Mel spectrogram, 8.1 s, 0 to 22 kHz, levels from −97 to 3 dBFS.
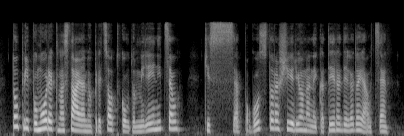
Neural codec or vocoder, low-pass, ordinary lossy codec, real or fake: codec, 24 kHz, 1 kbps, SNAC; 10.8 kHz; none; fake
